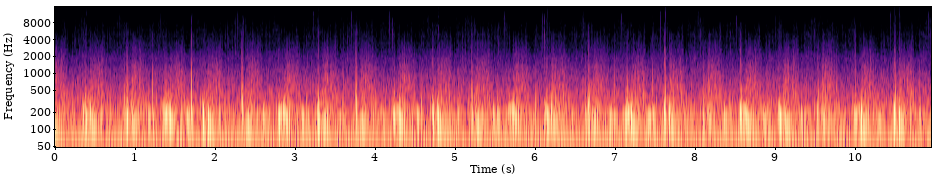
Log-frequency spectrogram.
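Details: Womb-sound sleep aid for babies with white noise: muffled rapid low heartbeat thumps around 125 a minute over a steady whooshing hum of flowing sounds, a heartbeat as heard inside the womb.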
